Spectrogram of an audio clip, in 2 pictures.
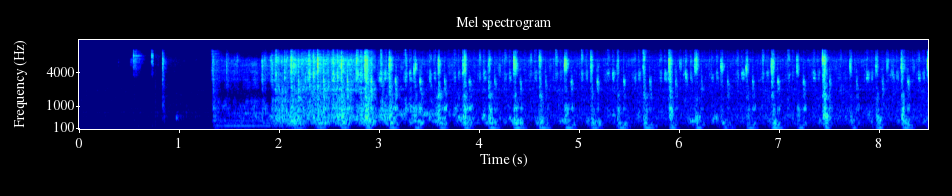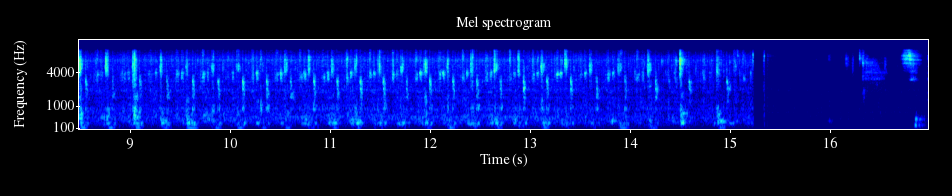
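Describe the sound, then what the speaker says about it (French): Domestic sewing machine topstitching a triangle of seams on a small fabric pouch, a fast steady needle clatter running close and alone for about fourteen seconds, starting and stopping cleanly. "il faut venir faire une surpiqûre, donc juste à côté de la piqûre d'assemblage, une surpiqûre en triangle, comme ceci, sur les trois côtés"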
